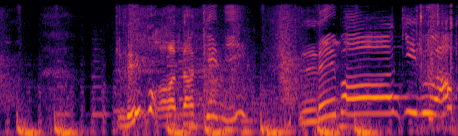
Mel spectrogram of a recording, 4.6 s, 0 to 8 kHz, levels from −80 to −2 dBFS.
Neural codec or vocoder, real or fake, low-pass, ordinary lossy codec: none; real; 7.2 kHz; none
